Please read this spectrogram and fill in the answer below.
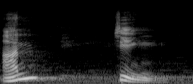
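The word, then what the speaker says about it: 安静: gambar-gambar gitu ya nah huruf j di sini kalau di ini pingin itu eh J itu di Jakarta J itu dibacanya c charlie jadi bacanya an Cing ya Jadi bukan J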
